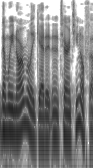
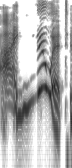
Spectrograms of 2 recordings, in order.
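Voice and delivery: high, slow, drawn-out triumphant gloat. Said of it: "He was just like".

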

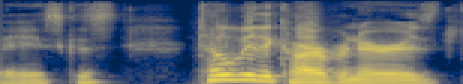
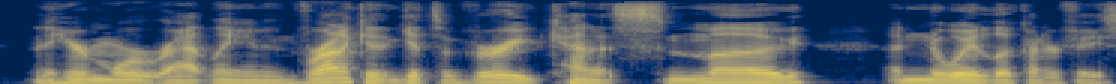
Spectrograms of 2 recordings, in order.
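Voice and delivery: ordinary delivery

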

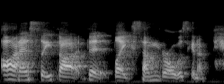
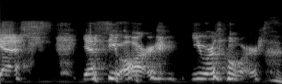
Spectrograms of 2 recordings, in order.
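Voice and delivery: mock-shouting in a higher voice; 5 semitones higher than usual. Retelling shouting at a TV character while watching a show: retelling shouting at the TV. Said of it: "I started shouting at my TV".

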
